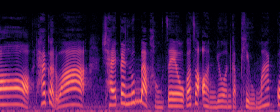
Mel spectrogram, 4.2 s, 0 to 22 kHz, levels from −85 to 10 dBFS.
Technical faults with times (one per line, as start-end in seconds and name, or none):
2.05-2.09 repeated frames
3.86-3.88 repeated frames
